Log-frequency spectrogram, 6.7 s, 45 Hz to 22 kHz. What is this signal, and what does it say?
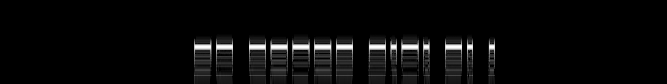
Morse code, heard as a keyed tone, about 22 wpm, 700 Hz. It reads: M0CNE
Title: DXCC-100 Call Signs - 5 Characters - Repeated 3x - 22wpm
